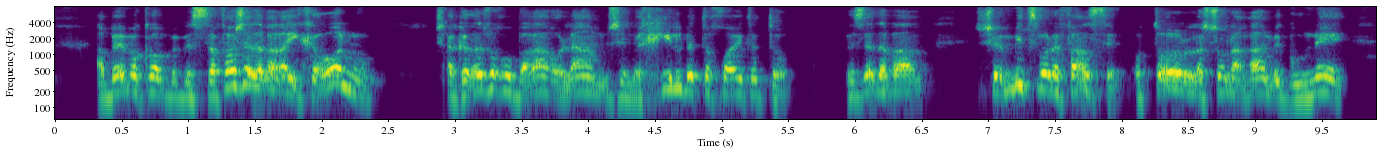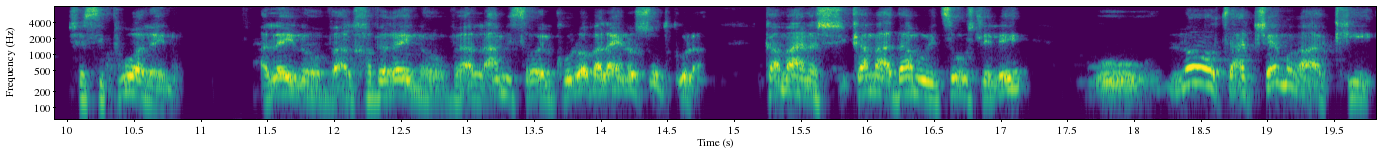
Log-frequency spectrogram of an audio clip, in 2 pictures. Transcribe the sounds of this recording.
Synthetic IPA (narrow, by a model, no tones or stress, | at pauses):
haʁbemako̞mvebeso̞fo̞ʃeld̪ava̰ʁhaikaʁo̞nu | ʃeakad̪o̞ʃ̬baʁχubaʁao̞lamʃeneχilbet̪o̞χoaet̪at̪o̞v | vezed̪avaʁ | ʃe̞mit͡svo̞le̞faʁsemo̞t̪o̞laʃo̞na̰ʁame̞ɡune̞ | ʃesipʁuale̞jnu | ale̞jnuvea̰lχave̞ʁe̞jnṵvea̰la̰misʁae̞lkulo̞va̰laeno̞ʃut̪kulʔa̰ | kamanaʃkamaːd̪amujit͡suʁʃlili | ṵlo̞t͡sad̪ʃe̞mʁa̰kʰi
